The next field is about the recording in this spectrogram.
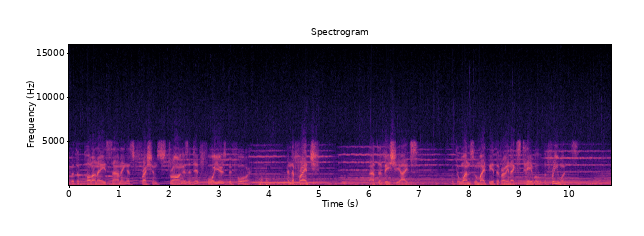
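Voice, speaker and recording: An actor playing a world-weary American foreign correspondent in a 1940s radio play, laconic and hard-boiled. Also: male voice, mid-range voice, moderate pace, close to an everyday voice, poor audio. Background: music.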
